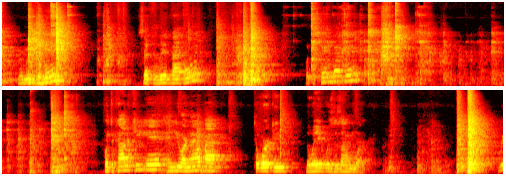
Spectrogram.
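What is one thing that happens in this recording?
A metal lid clanks against a metal pot.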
